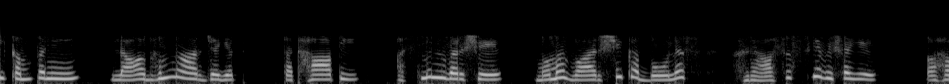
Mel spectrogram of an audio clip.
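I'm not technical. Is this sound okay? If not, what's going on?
No. From start to finish, the speech has passed through the G.723.1 codec, an early internet-phone format that squeezes audio very hard. Nothing above about 3.8 kHz survives, so the voice sounds muffled. The codec's model of the voice also updates slowly, which makes the speech hoarse and blurs consonants. That rough, smeared texture is what separates it from simple muffling, where the sound is dull but still clean.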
